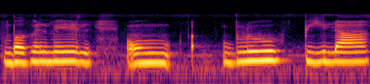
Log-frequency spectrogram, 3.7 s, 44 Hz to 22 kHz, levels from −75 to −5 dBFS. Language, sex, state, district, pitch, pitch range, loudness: Hindi, female, Bihar, West Champaran, 235 Hz, 220-240 Hz, -15 LUFS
